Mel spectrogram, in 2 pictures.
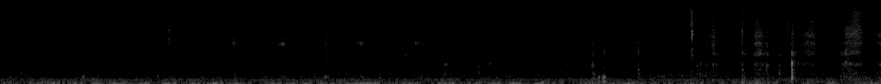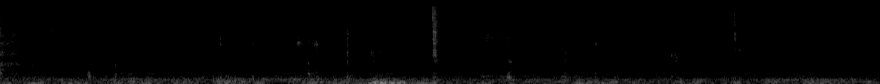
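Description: Close-miked chewing of egg roll kimbap, faint and wet with many small mouth clicks. A few louder clicks and scrapes come in the middle as wooden chopsticks pick a piece out of a paper bowl.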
